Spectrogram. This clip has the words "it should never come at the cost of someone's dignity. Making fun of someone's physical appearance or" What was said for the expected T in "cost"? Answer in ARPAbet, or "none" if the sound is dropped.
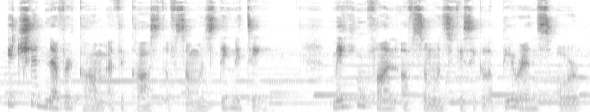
T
